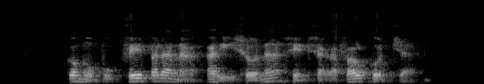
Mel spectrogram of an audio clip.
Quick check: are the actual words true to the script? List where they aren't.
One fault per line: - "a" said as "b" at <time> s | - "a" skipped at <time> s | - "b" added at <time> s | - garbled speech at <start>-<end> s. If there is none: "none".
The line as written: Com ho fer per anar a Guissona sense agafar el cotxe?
- "puc" added at 1.0 s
